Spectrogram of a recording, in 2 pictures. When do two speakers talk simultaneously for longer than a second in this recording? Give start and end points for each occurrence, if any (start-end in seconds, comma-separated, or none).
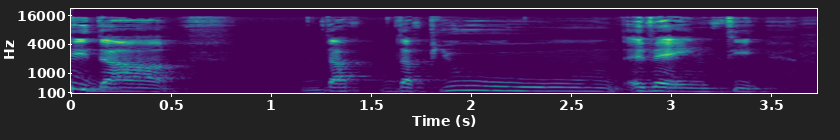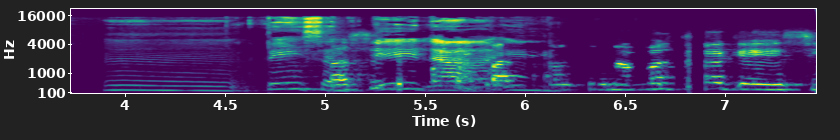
5.0-6.2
